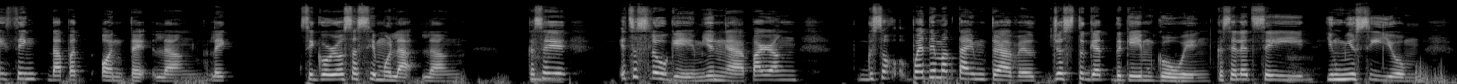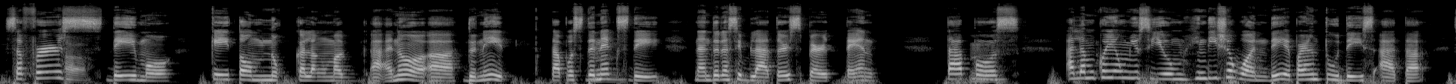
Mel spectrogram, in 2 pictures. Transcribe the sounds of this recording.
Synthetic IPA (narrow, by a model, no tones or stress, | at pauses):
ajθɪŋk̚d̪aːpɐt̪̚ʔoːnt̪ɛʔlɐŋlajk̚ | sɪɡuːɹosɐsɪmʊlalɐŋ | kɐsɛ | ʔɪt̪sɐslowɡẽjmjʊnŋapaːɹɐŋ | ɡʊst̪okopwɛd̪ɛmɐɡ̚t̪ajmt̪ɹavɛld͡ʒɐst̪ʊɡɛt̪̚d̪ɐɡẽjmɡowɪŋkɐsɛlɛt̪sejjʊŋmjʊsiːjʊmsɐfɛɹsd̪ejmo̞ | kɐjt̪omnʊkːɐlɐŋmɐɡ̚ʔɐʔɐno̞ʔad̪onejt̪̚ːaːposd̪ɐnɛksd̪ejnɐnd̪od̪nːɐsɪblat̪ɛɹspɛɹt̪ɛnt̪̚ː | aːpo̞s | ʔɐlɐmkojʊŋmjʊsiʊmhɪnd̪iʃawɐnd̪ejpaːɾɐŋt̪ud̪ejsʔaːt̪ɐʔ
